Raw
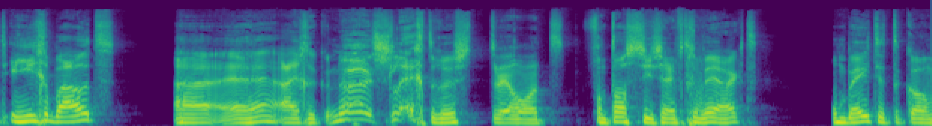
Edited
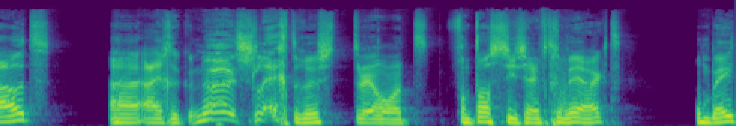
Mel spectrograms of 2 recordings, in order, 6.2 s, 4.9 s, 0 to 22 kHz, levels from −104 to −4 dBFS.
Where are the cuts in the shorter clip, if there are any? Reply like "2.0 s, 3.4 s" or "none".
0.9 s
